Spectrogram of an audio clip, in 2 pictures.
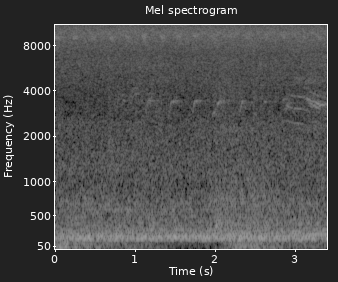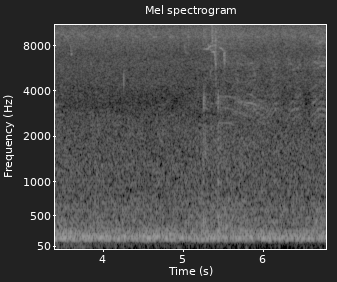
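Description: Steady outdoor background noise with a low hum, and a few faint, short bird chirps over it.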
